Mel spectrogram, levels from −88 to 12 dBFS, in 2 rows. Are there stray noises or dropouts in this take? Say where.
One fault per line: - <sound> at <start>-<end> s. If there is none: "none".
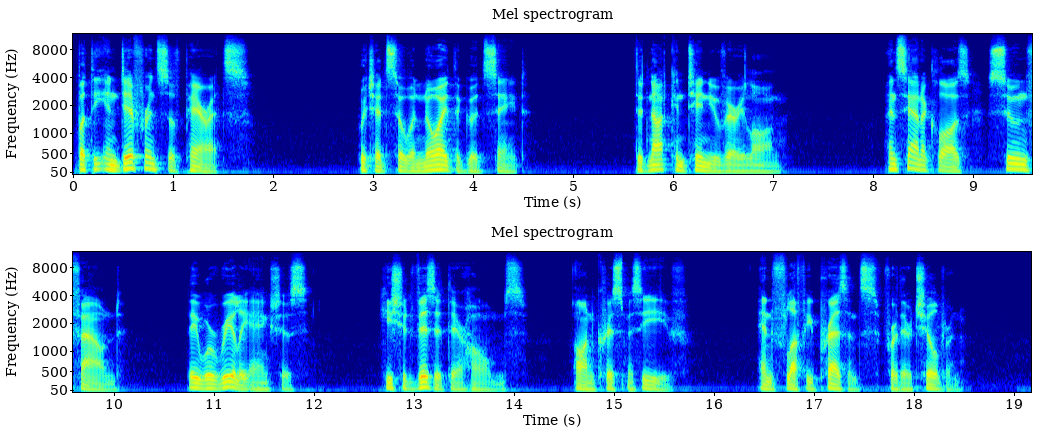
none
